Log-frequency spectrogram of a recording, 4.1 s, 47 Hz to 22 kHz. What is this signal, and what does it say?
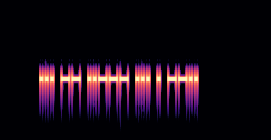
Morse code, heard as a keyed tone, about 30 wpm, 700 Hz. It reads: SM2SEZ
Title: DXCC-100 Call Signs - 6 Characters - 30wpm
